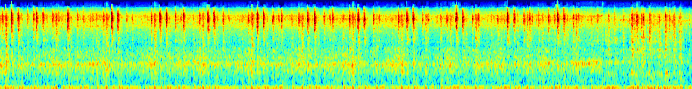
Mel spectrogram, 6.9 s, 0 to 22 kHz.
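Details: 1979 Chevrolet C10 Custom Deluxe whose engine keeps running worse, with the timing checked and found not to be the cause: a low, lumpy idle with an uneven beat and stumbles. It is misfiring, root cause not found; the owner suspects the spark plugs.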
